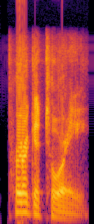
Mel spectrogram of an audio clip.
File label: "purgatory", American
